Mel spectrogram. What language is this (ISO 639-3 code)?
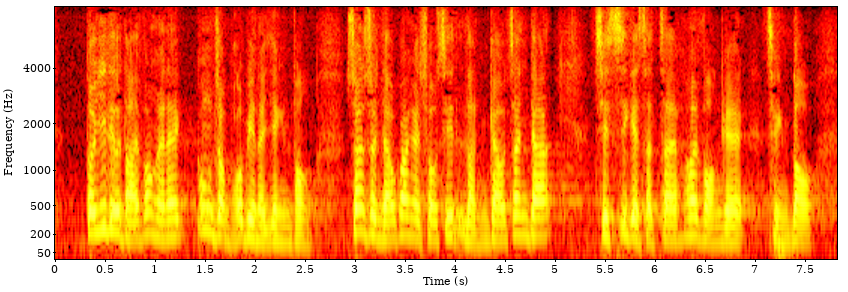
yue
